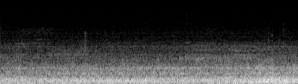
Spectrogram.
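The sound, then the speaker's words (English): A truck rolls along a rough dirt road, its engine and tires making a loud, steady low rumble that fills the whole stretch with no voices. “It's just the road, man. The road was just rough there for bad.”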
